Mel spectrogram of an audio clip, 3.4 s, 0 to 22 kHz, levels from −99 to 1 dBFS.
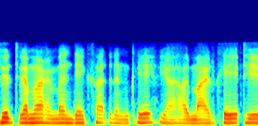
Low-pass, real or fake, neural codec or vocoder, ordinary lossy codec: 5.4 kHz; fake; codec, 16 kHz in and 24 kHz out, 0.4 kbps, LongCat-Audio-Codec, four codebook decoder; none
